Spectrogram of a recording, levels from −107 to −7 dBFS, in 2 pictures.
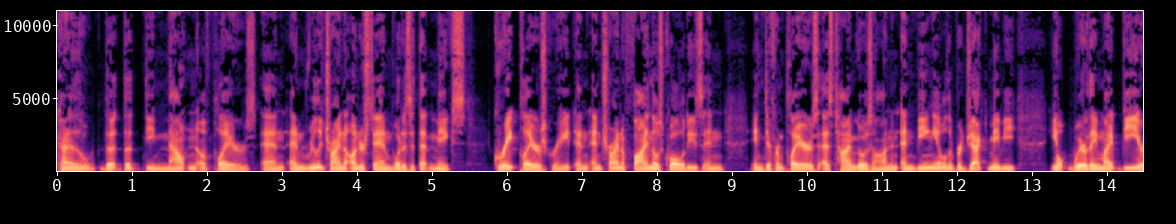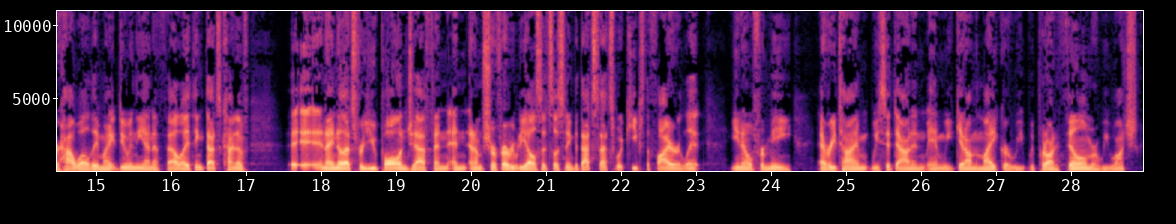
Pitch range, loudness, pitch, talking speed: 100-115 Hz, -18 LUFS, 105 Hz, 240 wpm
